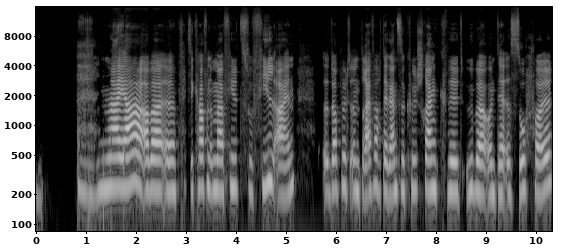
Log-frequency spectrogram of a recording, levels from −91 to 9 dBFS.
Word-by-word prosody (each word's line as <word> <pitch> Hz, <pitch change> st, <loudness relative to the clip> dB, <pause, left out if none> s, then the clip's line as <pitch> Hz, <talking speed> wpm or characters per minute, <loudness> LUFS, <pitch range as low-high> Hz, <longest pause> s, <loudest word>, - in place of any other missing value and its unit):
Äh, 185 Hz, +2 st, -20 dB, 1.1 s
na 235 Hz, +1 st, +4 dB
ja, 240 Hz, +2 st, +7 dB
aber, 220 Hz, 0 st, +4 dB
äh, 215 Hz, 0 st, 0 dB, 0.2 s
sie 220 Hz, -, -9 dB
kaufen 230 Hz, 0 st, -1 dB
immer 215 Hz, 0 st, 0 dB
viel 230 Hz, 0 st, -5 dB
zu 215 Hz, -2 st, -12 dB
viel 240 Hz, +4 st, -2 dB
ein, 200 Hz, +6 st, -1 dB, 0.5 s
äh, 210 Hz, -, -5 dB
doppelt 220 Hz, +1 st, -4 dB
und 215 Hz, -1 st, -6 dB
dreifach. 220 Hz, +4 st, -1 dB
Der 210 Hz, -1 st, -3 dB
ganze 220 Hz, +3 st, -2 dB
Kühlschrank 225 Hz, 0 st, -2 dB
quillt 210 Hz, -1 st, -3 dB
über 210 Hz, 0 st, 0 dB
und 200 Hz, 0 st, -5 dB
der 200 Hz, 0 st, -1 dB
ist 210 Hz, +2 st, -7 dB
so 215 Hz, +2 st, 0 dB
voll 220 Hz, +5 st, 0 dB
220 Hz, 150 wpm, -23 LUFS, 210-230 Hz, 1.1 s, ja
